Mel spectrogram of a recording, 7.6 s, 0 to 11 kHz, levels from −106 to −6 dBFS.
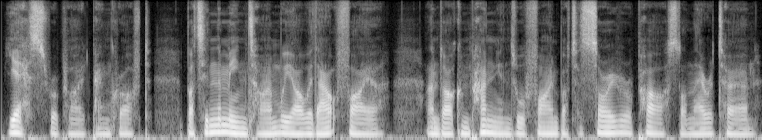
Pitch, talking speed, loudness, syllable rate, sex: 100 Hz, 180 wpm, -19 LUFS, 5.0 syllables/s, male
